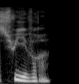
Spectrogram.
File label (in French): "suivre", French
